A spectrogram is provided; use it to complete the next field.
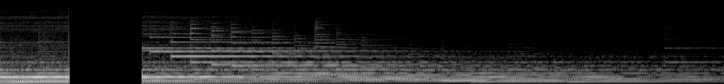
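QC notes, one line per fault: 0.69–1.42 s, audio dropout to silence: the sound stops abruptly mid-flow and returns just as suddenly after about 0.74 s of silence with no room tone. That sets it apart from a gate or fade, and likely points to a lost input link.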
